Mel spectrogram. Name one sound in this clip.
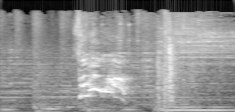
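A young man shouts in distress.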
